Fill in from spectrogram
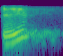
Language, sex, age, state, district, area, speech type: Maithili, male, 30-45, Bihar, Supaul, urban, conversation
